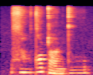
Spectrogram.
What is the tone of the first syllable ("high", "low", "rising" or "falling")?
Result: high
